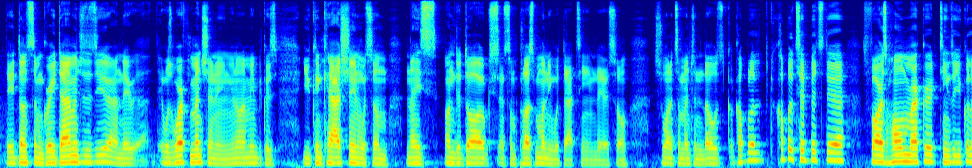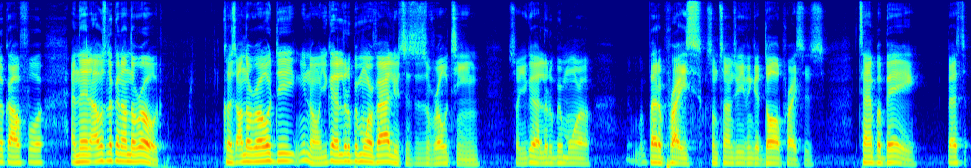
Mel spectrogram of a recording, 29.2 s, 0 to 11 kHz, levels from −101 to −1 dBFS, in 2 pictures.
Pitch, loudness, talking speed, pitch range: 110 Hz, -34 LUFS, 220 wpm, 100-125 Hz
